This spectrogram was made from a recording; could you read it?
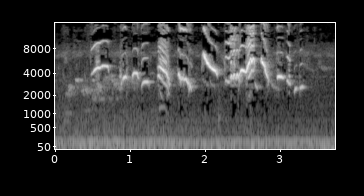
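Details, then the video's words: Fighting song of an Oriental magpie-robin for voice training and rousing males: a rapid sequence of bright, sweeping whistles and sharp upslurred and downslurred notes, varied phrase after phrase, over a quiet low hum. "Hót Đấu Kích Trống Căng Lửa || Luyện Giọng Chòe Than"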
